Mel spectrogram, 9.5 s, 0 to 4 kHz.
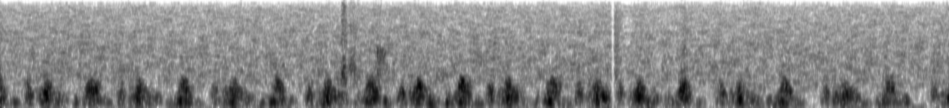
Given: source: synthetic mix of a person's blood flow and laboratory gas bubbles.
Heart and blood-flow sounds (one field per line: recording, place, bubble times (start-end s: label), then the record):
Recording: Doppler ultrasound of blood flow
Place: precordium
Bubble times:
3.37-3.58 s: bubbles
3.73-3.89 s: bubbles
6.76-6.91 s: bubbles
From the record:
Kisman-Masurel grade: 122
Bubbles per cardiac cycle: 1 to 2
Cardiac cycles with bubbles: 10 to 50%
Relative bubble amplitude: moderate (0.250 to 0.450)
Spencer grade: 2 (many but less than half of the cardiac periods contain bubble signals, singularly or in groups)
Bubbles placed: only in the low amplitude regions of the cardiac cycle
